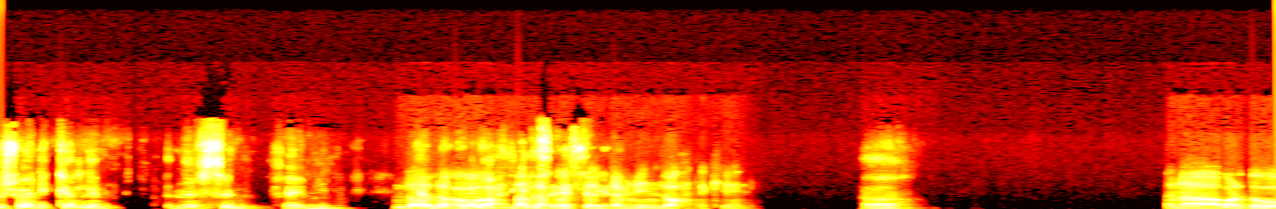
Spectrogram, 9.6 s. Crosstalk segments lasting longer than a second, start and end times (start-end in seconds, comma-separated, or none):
3.1-4.6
